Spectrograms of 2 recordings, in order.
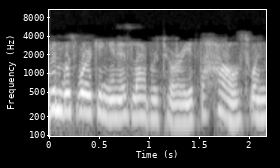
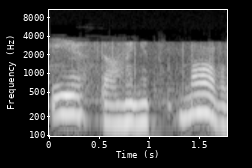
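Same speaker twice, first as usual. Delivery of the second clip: flat, unexcited, unenthusiastic delivery; 7 dB quieter than usual. Valerie answers Mister Denton's news that he won't be blind, flat and unexcited. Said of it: "You don't sound very excited".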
